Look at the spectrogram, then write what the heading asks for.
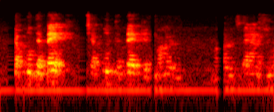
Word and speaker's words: Chapultepec: Chapultepec, which is pronounced Chapultepec.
